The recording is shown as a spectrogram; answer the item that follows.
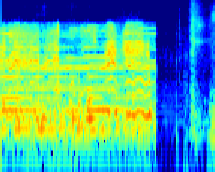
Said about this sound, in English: sounded like a duck, I guess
